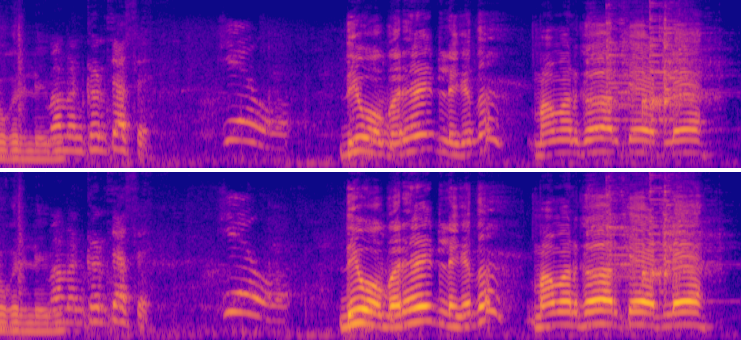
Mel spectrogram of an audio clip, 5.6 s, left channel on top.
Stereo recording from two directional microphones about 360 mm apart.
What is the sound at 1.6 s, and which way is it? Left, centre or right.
Speech, right.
